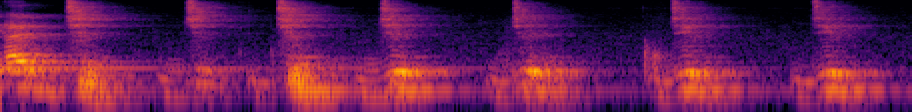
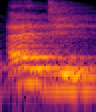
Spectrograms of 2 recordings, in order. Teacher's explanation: There's no breath with the Jeem. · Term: qalqala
